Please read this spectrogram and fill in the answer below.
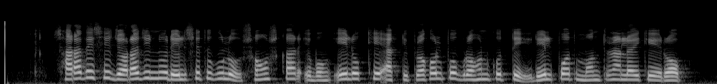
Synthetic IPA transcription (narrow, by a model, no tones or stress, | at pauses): ʃaɾad̪eʃed͡ʑɔɾad͡ʑinːoɾelʃet̪uɡuloʃɔŋoʃkaɾeboŋʔelokʰːeʔɛk̚ʈipɾokolpoɡɾoɦonkoɾt̪eɾelpɔt̪mɔnt̪ɾonalɔekeɾɔb̚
